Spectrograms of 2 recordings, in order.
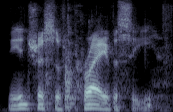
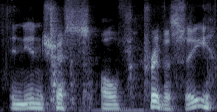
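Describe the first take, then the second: First: It is said in an American accent. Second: It is said in an English accent.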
